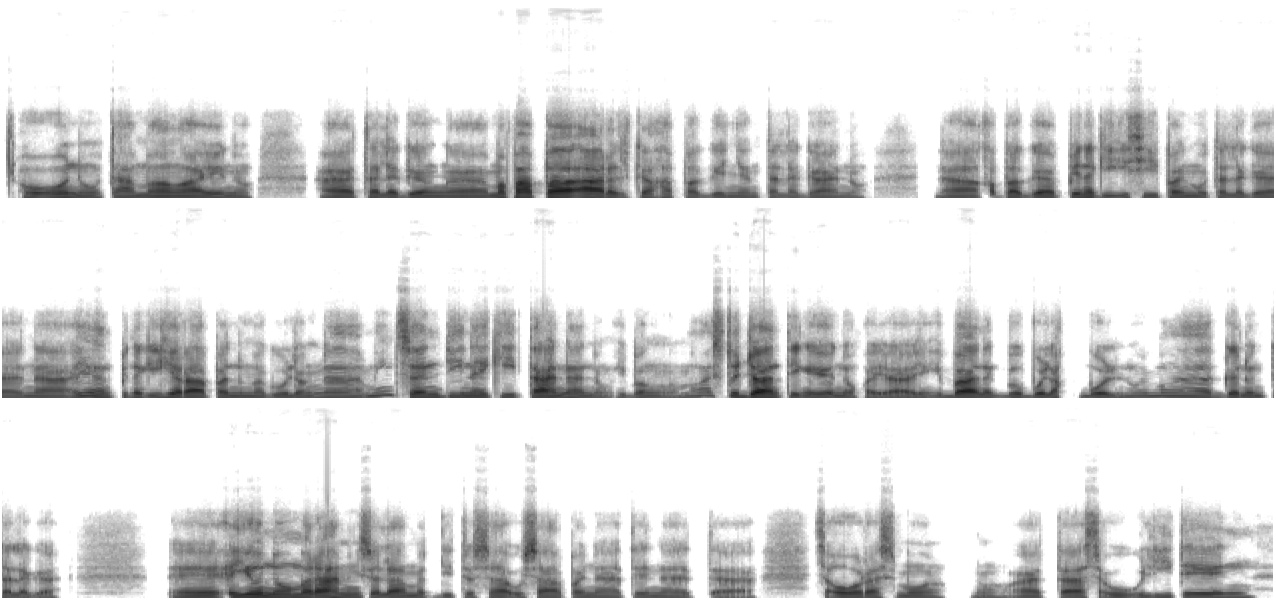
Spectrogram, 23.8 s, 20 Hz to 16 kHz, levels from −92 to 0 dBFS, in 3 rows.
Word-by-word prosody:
Oo 130 Hz, +3 st, +1 dB
'no. 130 Hz, -3 st, -3 dB
Tama 130 Hz, -1 st, -2 dB, 0.2 s
nga 120 Hz, -1 st, +3 dB
'yon 120 Hz, -4 st, -3 dB
'no. -, -, -10 dB, 0.4 s
Ah, 120 Hz, -1 st, +1 dB
talagang, 130 Hz, -1 st, -1 dB
ah, 125 Hz, -1 st, -1 dB
mapapa-aral 150 Hz, -4 st, +7 dB
ka 155 Hz, +4 st, -3 dB
kapag 130 Hz, -4 st, -7 dB
ganyan 115 Hz, -1 st, -7 dB
talaga 110 Hz, 0 st, -6 dB
ano, 105 Hz, +1 st, -14 dB, 0.4 s
na 115 Hz, -1 st, -2 dB
kapag, 130 Hz, -1 st, -1 dB, 0.2 s
ah, -, -, -1 dB
pinag-iisipan 130 Hz, -2 st, -2 dB
mo 125 Hz, -, -4 dB
talaga 115 Hz, -1 st, -4 dB
na 115 Hz, +1 st, -2 dB
ayan 225 Hz, -4 st, -1 dB
pinaghihirapan 140 Hz, -7 st, +2 dB
ng 115 Hz, -, -5 dB
magulang 115 Hz, 0 st, -5 dB
na 175 Hz, +4 st, -4 dB
minsan 195 Hz, -9 st, 0 dB
'di 205 Hz, +2 st, -3 dB
nakikita 175 Hz, -, +3 dB
na 150 Hz, +2 st, -1 dB
nung 120 Hz, 0 st, -9 dB
ibang 125 Hz, -2 st, -7 dB
mga 245 Hz, +6 st, -9 dB
estudyante 180 Hz, -, +6 dB
ngayon -, -, 0 dB
'no -, -, -4 dB
kaya -, -, -2 dB
yung -, -, -9 dB
iba 155 Hz, -5 st, +8 dB
nagbolakbol 115 Hz, -1 st, -3 dB
'no 220 Hz, +3 st, -10 dB
mga 230 Hz, -5 st, -4 dB
gano'n 125 Hz, -3 st, -1 dB
talaga. -, -, -5 dB, 0.7 s
Eh, 135 Hz, +1 st, 0 dB
ayun 200 Hz, +7 st, +6 dB
'no 200 Hz, 0 st, +3 dB
maraming 145 Hz, -5 st, +4 dB
salamat 130 Hz, -1 st, 0 dB
dito 120 Hz, 0 st, -10 dB
sa 120 Hz, -1 st, -1 dB
usapan 110 Hz, -1 st, -2 dB
natin 110 Hz, +2 st, -7 dB
at 105 Hz, +2 st, -8 dB
ah, -, -, -8 dB, 0.4 s
sa -, -, -7 dB
oras 120 Hz, -1 st, 0 dB
mo 115 Hz, -3 st, -5 dB, 0.2 s
'no, 125 Hz, +6 st, -13 dB
at 110 Hz, -1 st, -5 dB
ah, 110 Hz, 0 st, +2 dB
sa -, -, -5 dB
uulitin. 150 Hz, -, -3 dB
130 Hz, 160 wpm, -22 LUFS, 115-155 Hz, 0.7 s, iba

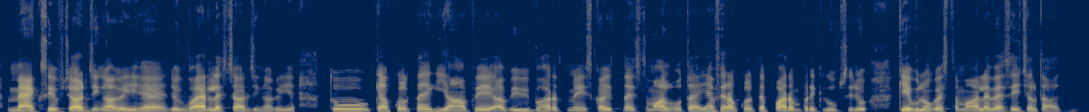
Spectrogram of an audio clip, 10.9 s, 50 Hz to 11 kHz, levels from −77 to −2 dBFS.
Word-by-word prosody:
MagSafe 130 Hz, +3 st, +4 dB
charging 125 Hz, 0 st, +4 dB
आ 115 Hz, -1 st, +4 dB
गई 115 Hz, 0 st, 0 dB
है। 115 Hz, -1 st, 0 dB
जो 125 Hz, -2 st, -2 dB
वायरलेस 115 Hz, +1 st, +5 dB
चार्जिंग 115 Hz, -1 st, -1 dB
आ 110 Hz, -, -6 dB
गई 110 Hz, 0 st, -8 dB
है। 125 Hz, -, -7 dB, 0.3 s
तो 185 Hz, -1 st, +1 dB
क्या 190 Hz, -, +5 dB
आपको 185 Hz, +2 st, -2 dB
लगता 190 Hz, +3 st, -1 dB
है 205 Hz, -2 st, +2 dB
कि 180 Hz, -2 st, -3 dB
यहाँ 125 Hz, -1 st, +1 dB
पे 175 Hz, 0 st, +2 dB
अभी 140 Hz, +5 st, -4 dB
भी 160 Hz, -, -4 dB
भारत 125 Hz, +2 st, -2 dB
में 145 Hz, 0 st, -5 dB
इसका 140 Hz, +1 st, -3 dB
इतना 140 Hz, 0 st, -3 dB
इस्तेमाल 125 Hz, -1 st, -1 dB
होता 125 Hz, +8 st, -3 dB
है 180 Hz, -, -2 dB
या 215 Hz, -, 0 dB
फिर 200 Hz, -1 st, +1 dB
आपको 180 Hz, +1 st, -1 dB
लगता 190 Hz, 0 st, -2 dB
है -, -, -8 dB
पारंपरिक 135 Hz, +2 st, +1 dB
रूप 130 Hz, -1 st, -8 dB
से 130 Hz, -, -8 dB
जो 135 Hz, +1 st, -3 dB, 0.3 s
केबलों 145 Hz, +2 st, +3 dB
का 145 Hz, -, 0 dB
इस्तेमाल 120 Hz, -2 st, -2 dB
है 140 Hz, -, +2 dB
वैसे 125 Hz, +1 st, 0 dB
ही 135 Hz, -, -3 dB
चलता 105 Hz, -3 st, -4 dB
है 100 Hz, -, -6 dB
आज 100 Hz, -, -12 dB
भी? 110 Hz, -, -35 dB
130 Hz, 260 wpm, -25 LUFS, 120-155 Hz, 0.3 s, वायरलेस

